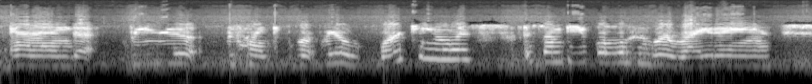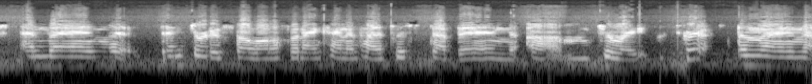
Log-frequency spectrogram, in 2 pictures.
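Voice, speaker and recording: A woman's voice: mid-range voice, measured pace, bright, forceful tone, a little hiss or hum, poor audio. A young woman from Arizona with a cold, a guest author talking in a casual interview, chatty and giggly with many fillers. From Arizona, USA. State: has a cold.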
